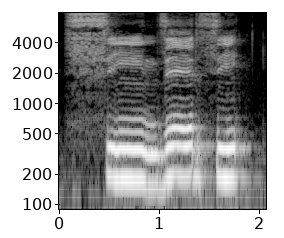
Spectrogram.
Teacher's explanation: سین سیٹی والے حروف میں سے ہے، یعنی پڑھتے وقت منہ سے سیٹی کی آواز نکلنی چاہیے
